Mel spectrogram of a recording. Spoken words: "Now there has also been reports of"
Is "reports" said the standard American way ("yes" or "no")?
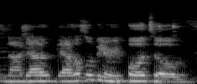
no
